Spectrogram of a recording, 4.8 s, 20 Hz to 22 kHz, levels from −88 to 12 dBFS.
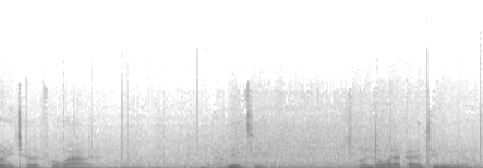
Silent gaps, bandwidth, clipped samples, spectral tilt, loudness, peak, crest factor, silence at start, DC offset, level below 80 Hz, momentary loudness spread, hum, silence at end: none; 12 kHz; under 0.1%; -5.5 dB/octave; -41 LUFS; -20 dBFS; 18 dB; 0 s; under 0.1%; -46 dBFS; 12 LU; none; 0 s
